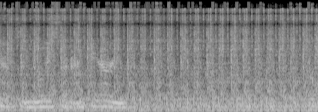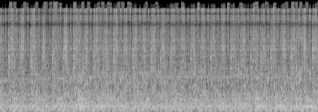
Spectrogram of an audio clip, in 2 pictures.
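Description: A sewing machine runs continuously with a fast, even mechanical stitching rattle, its bobbin nearly empty and due for changing, heard close and steady throughout.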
